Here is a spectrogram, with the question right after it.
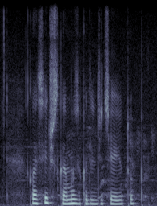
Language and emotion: Russian, neutral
